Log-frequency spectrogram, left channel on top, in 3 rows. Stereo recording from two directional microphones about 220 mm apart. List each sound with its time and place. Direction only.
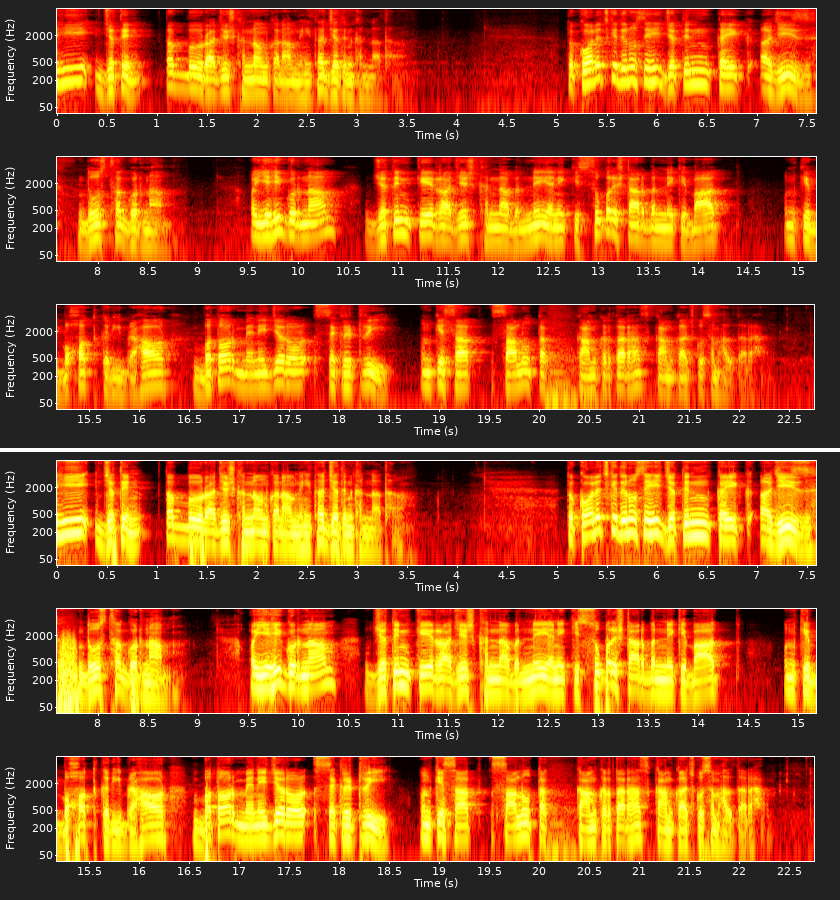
0.0 s speech: 25° right (ahead or behind)
5.0 s speech: 35° right (ahead or behind)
